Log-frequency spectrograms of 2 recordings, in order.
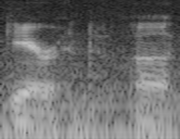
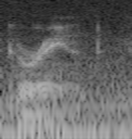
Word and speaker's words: Garand: out from the research he preferred to have his name pronounced like the word errant although I grew up calling it an m1 garand so I'll probably slip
